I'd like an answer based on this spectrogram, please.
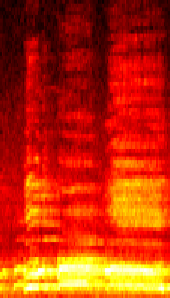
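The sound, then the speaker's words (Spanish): A rooster crows in the morning in Puerto Rico: a long, loud, strained call with a rich harmonic tone, drawn out over two seconds with a brief break midway, heard alone without voices. “En Puerto Rico, recuerdo así que me vienen a la mente gallinas cantando por la mañana”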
